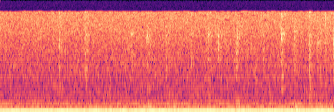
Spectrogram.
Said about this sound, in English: I have to remember that. I'm going to type that down there.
